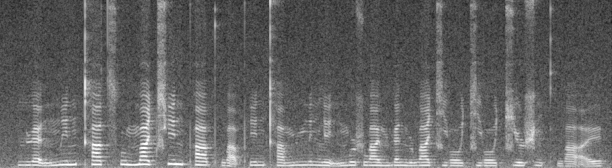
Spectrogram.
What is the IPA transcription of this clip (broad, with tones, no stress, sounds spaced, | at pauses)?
l ɥ ɛ̰˨˩ n m i˧˥ n kʰ ä˥ t͡sʰ u˥˧ m ä˥˧ t͡ɕʰ i˥˩ n pʰ ä˧˥ pʰ w ä̰˨˩ pʰ i˥ n kʰ ä˧˥ m y˥ m i˥˩ n l ḭ˨˩ n m u˥˧ ʂ w a˥˧ ɪ̯ m ɥ ɛ˥˩ n ɻ w ä˥ t͡ɕ j o˧˥ ʊ̯ t͡ɕ j o˧˥ ʊ̯ t͡ɕ y˧˥ ʂ ʊ˧ ŋ kʰ w a̰˨˩˦ ɪ̯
